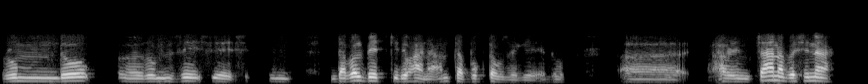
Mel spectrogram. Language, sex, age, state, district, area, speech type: Manipuri, male, 30-45, Manipur, Imphal East, rural, conversation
